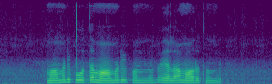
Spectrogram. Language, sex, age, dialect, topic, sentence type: Telugu, female, 41-45, Utterandhra, agriculture, question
